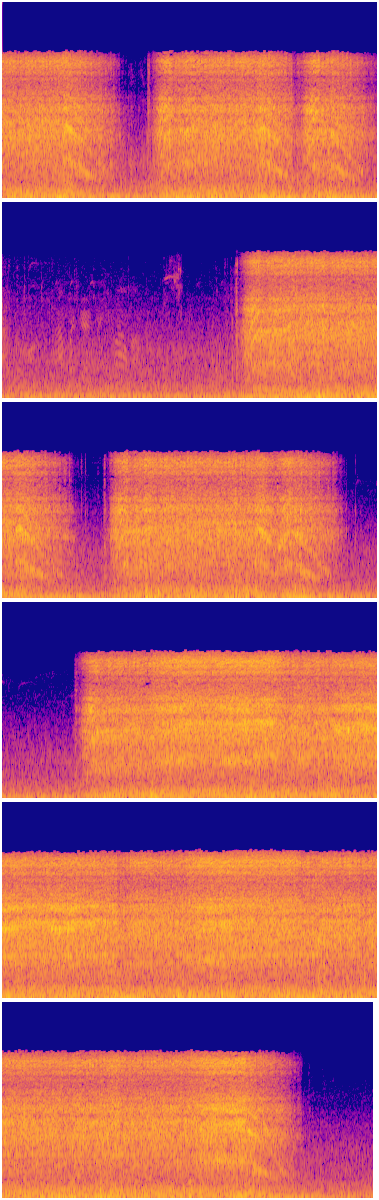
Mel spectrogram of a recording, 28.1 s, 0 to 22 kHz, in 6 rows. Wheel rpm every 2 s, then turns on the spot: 110, 140, 20, 20, 160, 110, 90, 70, 220, 220, 230, 230, 230, 60.
none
